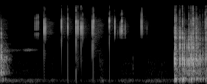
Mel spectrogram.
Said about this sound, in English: I'll still roll. So, go ahead and roll two dice.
